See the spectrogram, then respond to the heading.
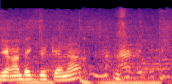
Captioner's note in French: rires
